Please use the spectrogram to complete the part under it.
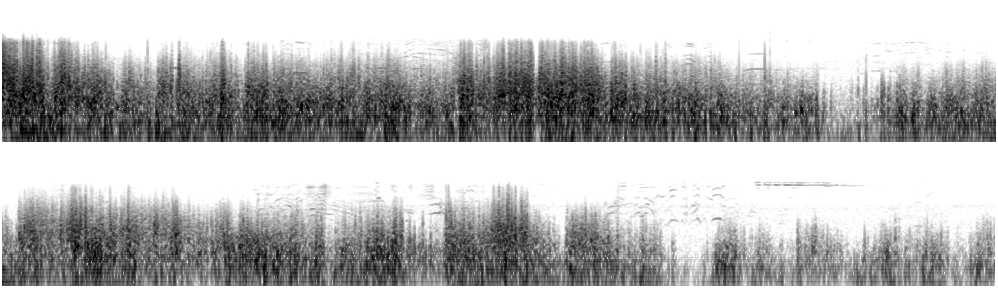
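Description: Players call out to each other across an open field in the distance.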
